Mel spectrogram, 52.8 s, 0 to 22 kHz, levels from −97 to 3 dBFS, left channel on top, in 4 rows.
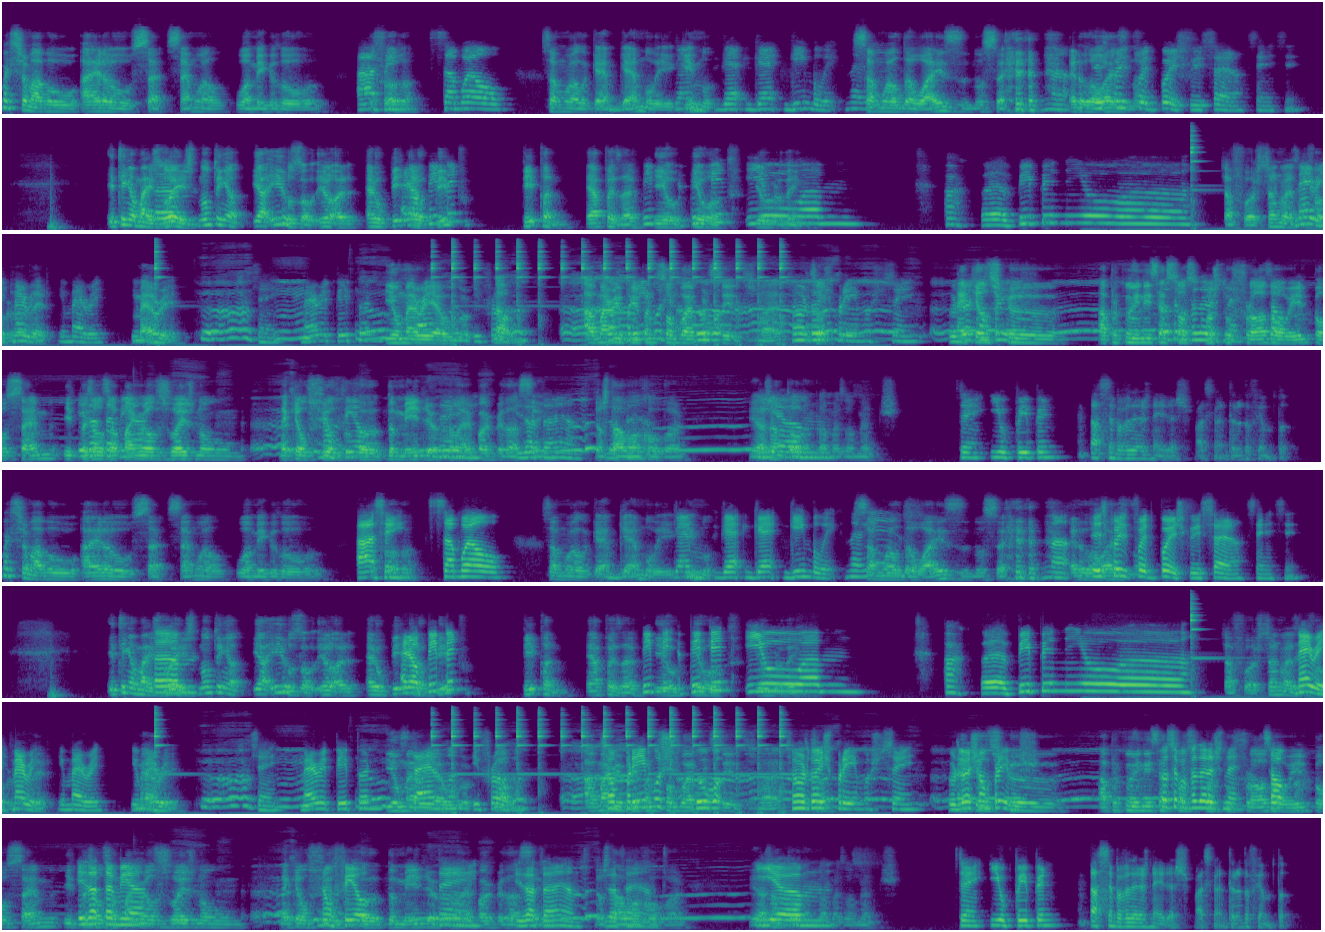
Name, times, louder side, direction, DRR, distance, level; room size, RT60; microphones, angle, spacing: voice 1, 0.0-3.2 3.8-4.1 5.4-7.1 8.5-11.5 14.3-17.7 18.4-20.4 20.7-21.3 25.4-26.9 27.7-28.2 30.3-31.5 32.2-34.2 34.5-34.7 36.0-37.0 37.4-38.6 38.9-42.0 42.4-45.1 45.6-46.4 47.1-48.6, left 3 dB, 50° left, 0.7 m, -32 dB
voice 2, 3.6-4.1 4.4-5.0 6.1-6.3 6.7-9.0 10.4-13.0 14.7-15.2 17.2-17.8 19.6-21.8 22.4-25.1 26.1-27.4 27.7-28.1 28.9-30.3 30.5-31.6 32.4-33.6 34.3-35.6 35.9-36.7 38.0-39.3 40.4-41.1 42.8-43.3 44.0-44.4 44.8-46.2 47.2-48.0 49.2-50.2 50.5-52.5, right 6 dB, 75° right, 0.4 m, -30 dB
sound 1, 25.1-25.4 27.9-28.2 30.7-34.4, right 1 dB, 10° right, 0.7 m, -29 dB
sound 2, 28.4-29.6 30.0-30.3 30.8-31.1 31.4-31.7 32.0-32.8 33.2-36.6 36.9-38.2 38.5-39.0 39.2-47.4, left 2 dB, 15° left, 0.3 m, -39 dB
2.6 x 2.1 x 2.3 m
head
